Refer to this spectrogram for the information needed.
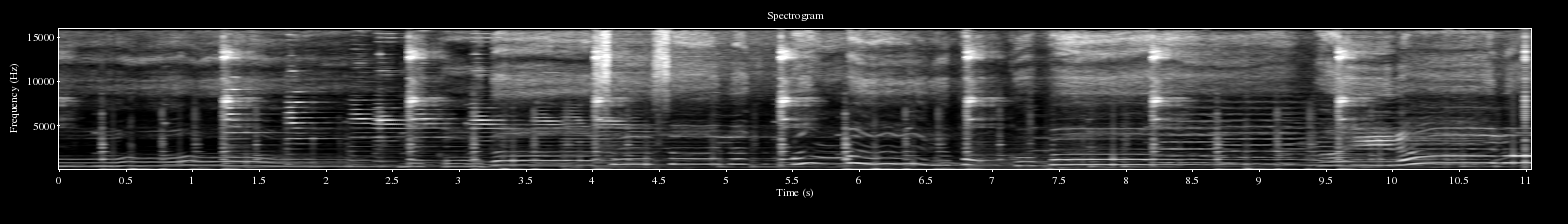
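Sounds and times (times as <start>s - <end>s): instrumental backing: 0.0s - 11.0s
person singing long high notes: 1.8s - 11.0s.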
